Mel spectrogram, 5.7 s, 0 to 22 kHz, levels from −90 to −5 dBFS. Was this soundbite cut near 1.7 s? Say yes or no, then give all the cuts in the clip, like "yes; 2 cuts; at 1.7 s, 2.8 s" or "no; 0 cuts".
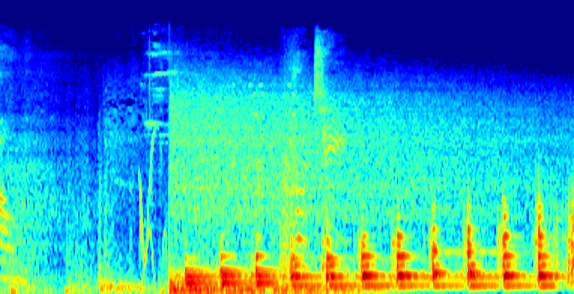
yes; 1 cut; at 1.7 s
